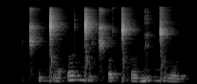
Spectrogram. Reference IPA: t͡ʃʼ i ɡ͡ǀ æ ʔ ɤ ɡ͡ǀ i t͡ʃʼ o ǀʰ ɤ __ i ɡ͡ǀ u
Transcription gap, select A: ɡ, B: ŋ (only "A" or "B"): A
